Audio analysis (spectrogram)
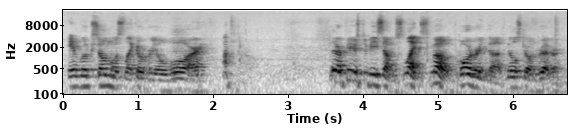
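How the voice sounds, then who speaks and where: A man's voice: medium pitch, animated, normal speed, lightly acted. A man playing a confident army signal corps captain reporting from the field in a 1930s radio drama style. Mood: amused, casual. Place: theatre stage, live performance. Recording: noisy echoey stage recording from far off.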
